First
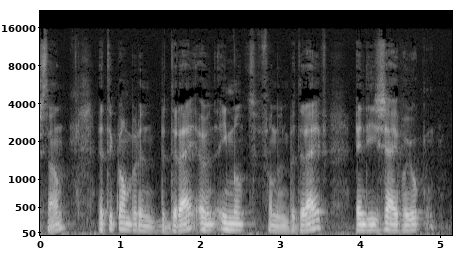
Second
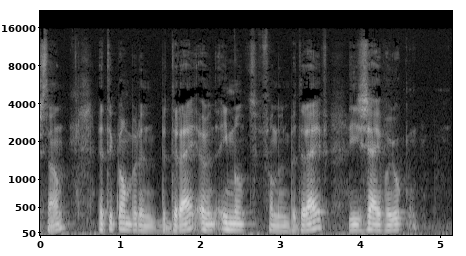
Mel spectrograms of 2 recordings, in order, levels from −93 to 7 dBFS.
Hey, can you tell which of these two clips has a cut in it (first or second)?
second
